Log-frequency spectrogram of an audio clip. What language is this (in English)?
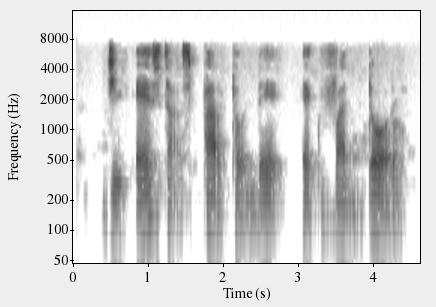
Esperanto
